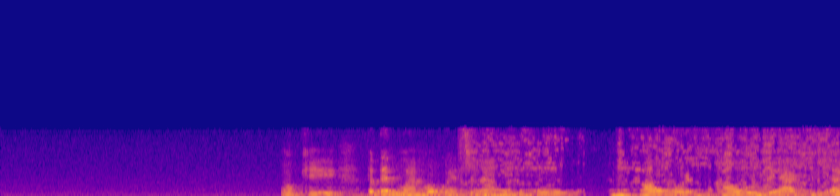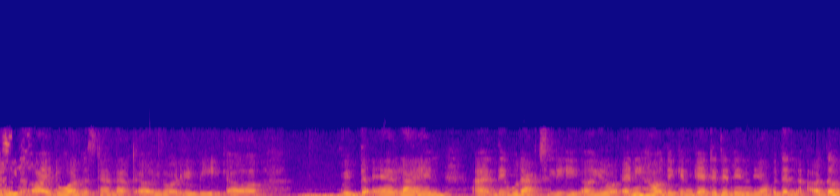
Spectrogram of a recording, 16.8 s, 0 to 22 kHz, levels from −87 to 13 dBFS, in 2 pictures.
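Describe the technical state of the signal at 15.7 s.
At 15.71 to 15.75 s there is VoIP packet loss concealed by the speech codec: about 20 ms of audio never arrived, and the decoder filled it by repeating its last pitch and spectral envelope at falling gain. It sounds like a brief buzzy or noisy smear with a weak or distorted recovery, against the light Speex colouring around it. On a spectrogram, the harmonics stretch flat and fade. On the waveform, a short run of near-identical periods shrinks in amplitude.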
